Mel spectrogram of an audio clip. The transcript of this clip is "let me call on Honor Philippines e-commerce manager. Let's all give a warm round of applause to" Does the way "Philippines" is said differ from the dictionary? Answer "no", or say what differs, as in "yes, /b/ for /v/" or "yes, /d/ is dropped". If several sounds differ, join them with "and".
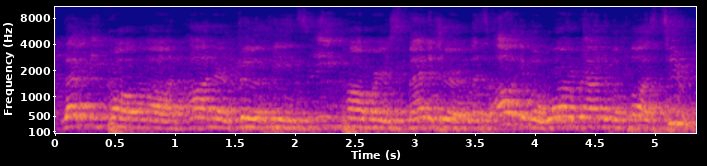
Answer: no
